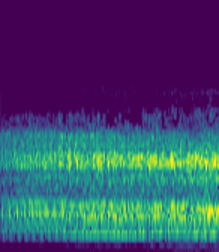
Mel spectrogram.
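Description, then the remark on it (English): A boat engine drones steadily, its low mechanical hum growing slightly louder over a few seconds as if drawing closer, with no voices over it. “That boat coming in is probably Ibarra.”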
